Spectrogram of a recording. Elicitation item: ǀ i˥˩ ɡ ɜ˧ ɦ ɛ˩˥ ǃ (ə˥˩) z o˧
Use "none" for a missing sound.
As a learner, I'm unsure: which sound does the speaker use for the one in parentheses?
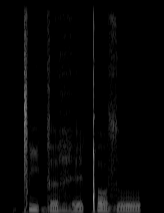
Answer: ɔ˥˩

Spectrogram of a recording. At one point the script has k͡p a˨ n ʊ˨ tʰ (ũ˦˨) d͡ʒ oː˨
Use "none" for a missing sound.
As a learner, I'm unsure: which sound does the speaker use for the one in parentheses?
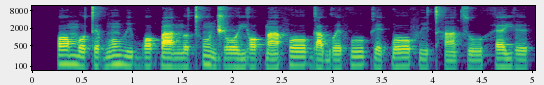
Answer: ũ˦˨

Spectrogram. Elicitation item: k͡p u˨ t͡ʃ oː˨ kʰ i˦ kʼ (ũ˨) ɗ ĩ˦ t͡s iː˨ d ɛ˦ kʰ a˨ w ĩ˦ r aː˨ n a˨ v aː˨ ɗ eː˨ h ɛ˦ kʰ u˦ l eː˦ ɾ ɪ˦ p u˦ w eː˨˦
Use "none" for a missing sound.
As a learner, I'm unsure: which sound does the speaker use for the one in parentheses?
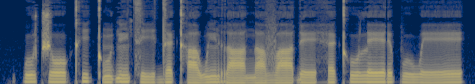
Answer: ũ˨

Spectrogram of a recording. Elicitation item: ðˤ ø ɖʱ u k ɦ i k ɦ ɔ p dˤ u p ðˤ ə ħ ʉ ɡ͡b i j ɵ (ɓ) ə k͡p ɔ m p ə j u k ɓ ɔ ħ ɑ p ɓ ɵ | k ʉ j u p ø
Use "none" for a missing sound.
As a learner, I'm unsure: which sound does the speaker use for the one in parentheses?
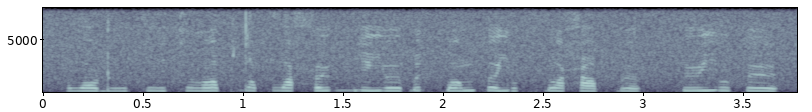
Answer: ɓ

